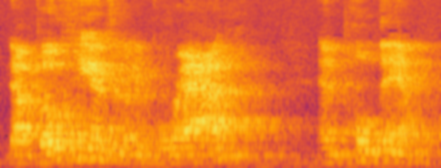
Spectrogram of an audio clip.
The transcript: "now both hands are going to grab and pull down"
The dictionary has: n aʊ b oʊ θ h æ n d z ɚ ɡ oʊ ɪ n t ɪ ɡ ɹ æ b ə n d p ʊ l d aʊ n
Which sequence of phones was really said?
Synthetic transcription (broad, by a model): n aʊ b oʊ θ h æ n d z ɚ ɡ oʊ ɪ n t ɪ ɡ ɹ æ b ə n p ʊ l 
